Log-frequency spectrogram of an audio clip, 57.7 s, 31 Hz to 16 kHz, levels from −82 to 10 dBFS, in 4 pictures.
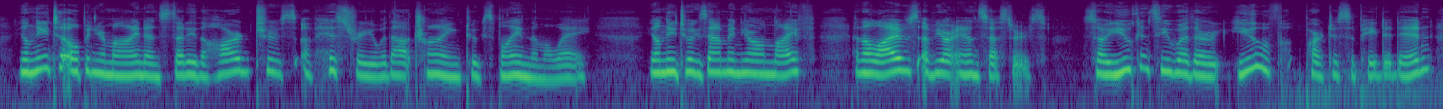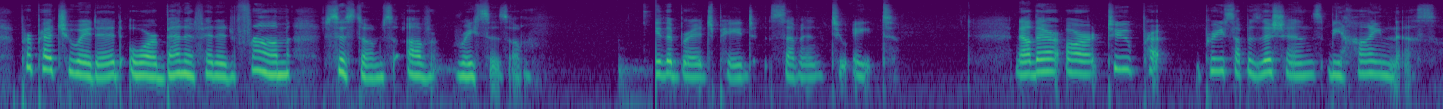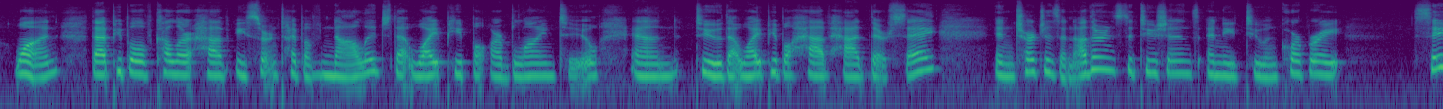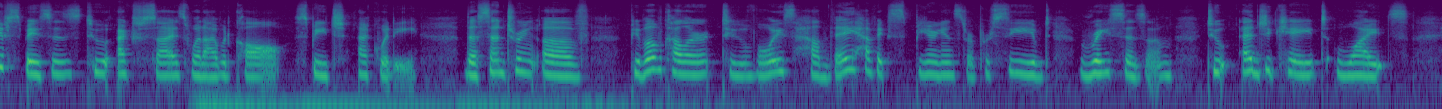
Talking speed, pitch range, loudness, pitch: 130 wpm, 215-255 Hz, -25 LUFS, 230 Hz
